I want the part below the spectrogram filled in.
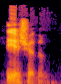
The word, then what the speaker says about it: Theatrhythm: How do you pronounce it? – I pronounce it Theatrhythm, but Theatrhythm. – No one knows what the hell I'm talking about when I say that.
